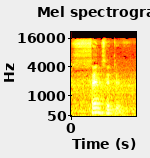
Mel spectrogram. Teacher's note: Sensitive is an adjective, so you have to stress on the first syllable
